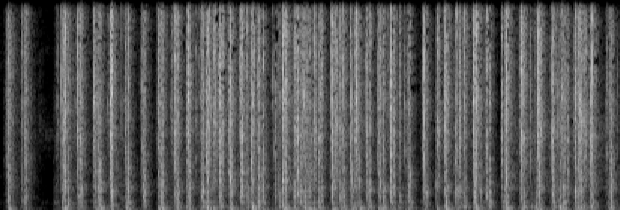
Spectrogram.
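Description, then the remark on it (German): Rapid clicking of keys being typed on a braille display, recorded by a phone placed directly behind it: a dense stream of sharp taps with a brief pause near the start and no voices, made while executing various functions on a webpage. “Und ich lege jetzt mal das Handy direkt hinter die Zeile. Einen Moment. Und jetzt hört ihr mal die Breitzeile”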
